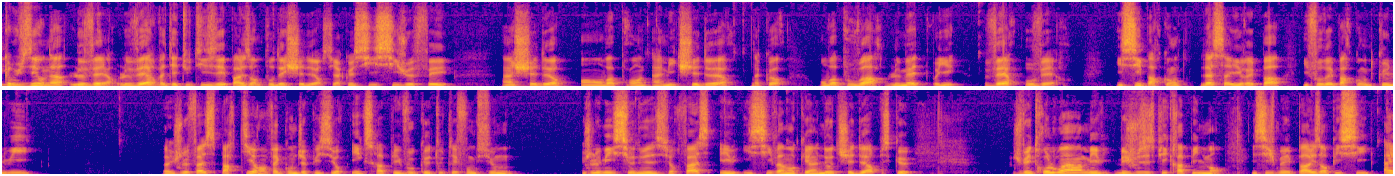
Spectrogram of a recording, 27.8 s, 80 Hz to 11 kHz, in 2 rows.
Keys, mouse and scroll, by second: 10.7 click, 14.5 click, 17.0 x, 20.3 click, 21.1 click.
